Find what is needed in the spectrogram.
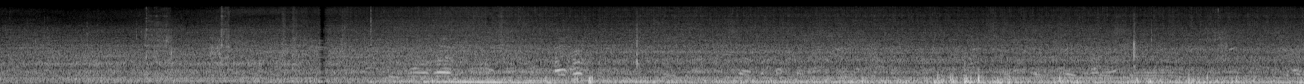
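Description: Mercedes-Benz SLS AMG's 6.2-litre V8 running at low speed as the car pulls up, growing louder about four seconds in, then idling steadily. People talk nearby.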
